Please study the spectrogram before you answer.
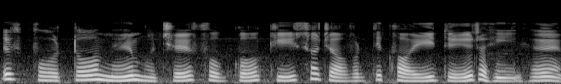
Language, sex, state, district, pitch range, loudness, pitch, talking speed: Hindi, male, Madhya Pradesh, Katni, 170-200 Hz, -15 LUFS, 180 Hz, 115 wpm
